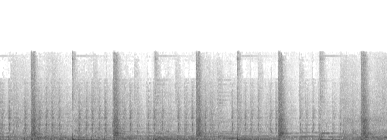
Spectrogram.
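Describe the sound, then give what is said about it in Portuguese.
A machine gun fires a burst of sharp cracks at a steady, evenly spaced rhythm, about ten loud shots over a droning musical backing with no voices. “A rajada, isso é favela, isso é Nordeste, isso é João Pessoa.”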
